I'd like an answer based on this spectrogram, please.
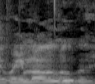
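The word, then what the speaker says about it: Rey Maualuga: Ray Maluga, I think it is. Yeah. Ray Maluga.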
